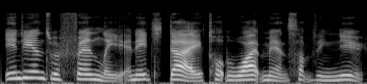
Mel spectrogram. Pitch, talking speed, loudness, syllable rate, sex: 210 Hz, 215 wpm, -18 LUFS, 5.7 syllables/s, female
